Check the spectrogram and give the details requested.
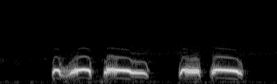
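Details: Spotted dove serving as a decoy for trapping birds, Ninh Thuận: two low coo-croo phrases about a second apart, each a short hoot followed by a drawn-out rolling note, no other sounds.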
